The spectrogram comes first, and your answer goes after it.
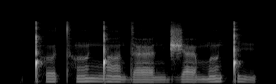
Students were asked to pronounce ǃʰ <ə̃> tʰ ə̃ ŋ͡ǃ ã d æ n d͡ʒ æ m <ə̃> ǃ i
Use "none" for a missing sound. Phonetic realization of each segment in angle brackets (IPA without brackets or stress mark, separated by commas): ə, ə̃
